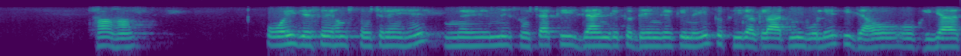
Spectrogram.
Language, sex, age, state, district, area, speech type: Hindi, female, 30-45, Uttar Pradesh, Varanasi, urban, conversation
